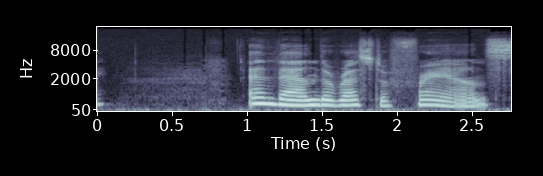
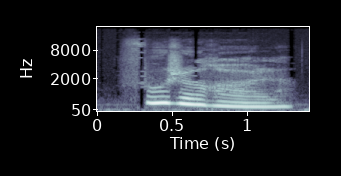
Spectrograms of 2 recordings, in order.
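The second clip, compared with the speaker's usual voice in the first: fou je roll louder in one breath; together, louder; 6 dB louder, slower than usual. Shown as a demonstration. Teacher leads learners saying it together loudly. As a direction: call it out with the class. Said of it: "Let's do it with me".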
